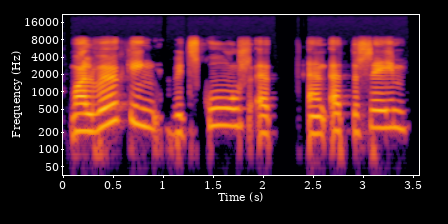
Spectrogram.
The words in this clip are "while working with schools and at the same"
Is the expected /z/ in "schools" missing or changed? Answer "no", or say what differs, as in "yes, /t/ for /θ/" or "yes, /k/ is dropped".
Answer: yes, /s/ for /z/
